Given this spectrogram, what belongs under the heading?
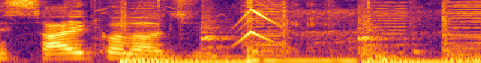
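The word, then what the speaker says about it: psychology: पिसाई का लागी तो साइकोलॉजी नहीं साइकोलॉजी पी साइलेंट होता है तुम हो जा साइलेंट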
